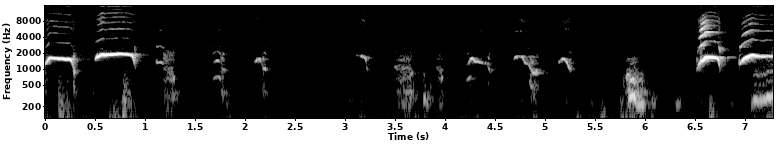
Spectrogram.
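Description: Goldendoodle puppies about two and a half weeks old making high-pitched cries, the young pups just learning to use their voices. Two loud squealing cries come at the start and two more near the end, with short faint squeaks and whimpers in between.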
